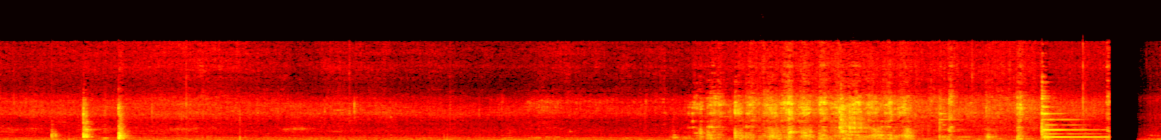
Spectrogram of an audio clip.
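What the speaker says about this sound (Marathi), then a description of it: "हे चांगल्या प्रकारे असं भाजून घ्यायचं" Ground chili paste is roasted in a pan while a spoon stirs it. A few sharp metal clinks sound first, then a louder sizzle with scraping builds midway and ends in a brief high ring.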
